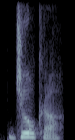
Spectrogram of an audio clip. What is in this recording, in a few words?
"joker", Indian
